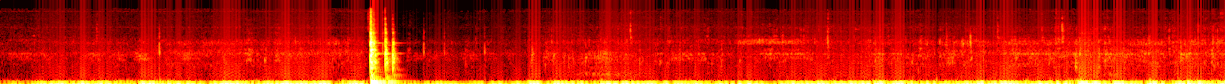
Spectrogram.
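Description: Downhill mountain bike rattling over a rocky dirt trail, heard from a handlebar-mounted action camera, under a steady low rumble of wind on the microphone. A single sharp knock about two seconds in.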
